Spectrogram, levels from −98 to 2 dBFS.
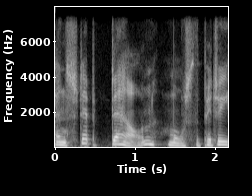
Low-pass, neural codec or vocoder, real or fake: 7.2 kHz; none; real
